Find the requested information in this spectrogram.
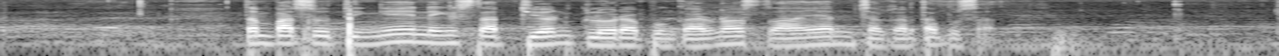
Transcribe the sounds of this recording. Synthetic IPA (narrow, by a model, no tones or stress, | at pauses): t̪əmpat̪sut̪iŋenɪŋst̪ad̥i̤ɔnɡ̥loɾab̥ṳŋkarnɔst̪ajand̥ʒ̥a̤kart̪apusa̰t̪̚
